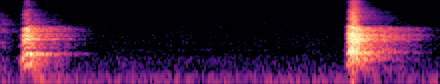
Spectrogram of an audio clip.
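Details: Husky, one and a half years old, vocalising to get his younger brother's attention while being ignored: two short, sharp barks about three seconds apart in a quiet room.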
